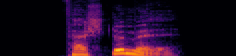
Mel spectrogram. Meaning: inflection of verstümmeln: 1. first-person singular present 2. singular imperative
- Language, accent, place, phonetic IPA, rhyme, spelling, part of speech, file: German, Germany, Berlin, [fɛɐ̯ˈʃtʏml̩], -ʏml̩, verstümmel, verb, De-verstümmel.ogg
